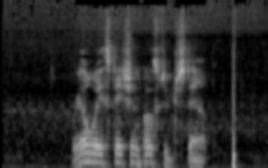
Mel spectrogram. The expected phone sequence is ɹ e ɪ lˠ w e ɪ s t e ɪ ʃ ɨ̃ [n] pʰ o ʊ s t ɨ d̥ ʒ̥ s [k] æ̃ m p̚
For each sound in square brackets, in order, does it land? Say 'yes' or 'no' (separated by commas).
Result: yes, no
